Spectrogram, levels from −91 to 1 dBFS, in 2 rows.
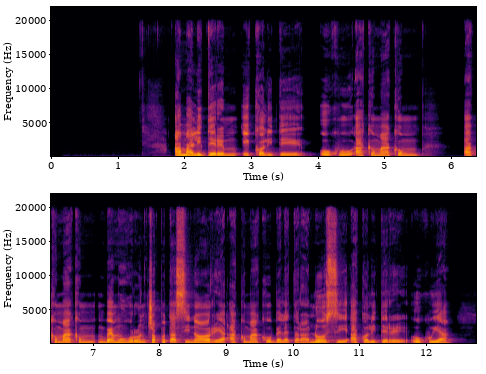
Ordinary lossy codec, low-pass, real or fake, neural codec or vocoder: none; none; real; none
